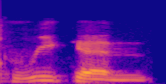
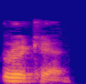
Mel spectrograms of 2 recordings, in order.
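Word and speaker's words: uraken: And I think that it was probably a matter of who we heard it from, that it sounded like Riken when they were trying to say Uriken.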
